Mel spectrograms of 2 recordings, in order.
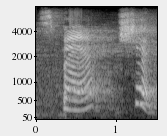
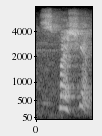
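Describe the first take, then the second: First: special slow, spe... shial, with a gap; two separate stresses. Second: Said in the usual way. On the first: Shown as a demonstration. Teacher has pupils feel the jaw, special in two slow syllables. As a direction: split special into two drawn-out beats. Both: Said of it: "दो बार आपकी jaw line नीचे जाती है".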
